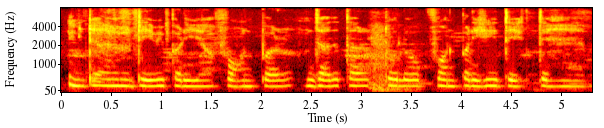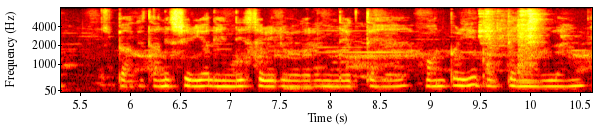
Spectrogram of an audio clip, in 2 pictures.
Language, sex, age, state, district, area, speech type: Urdu, female, 18-30, Bihar, Khagaria, rural, spontaneous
